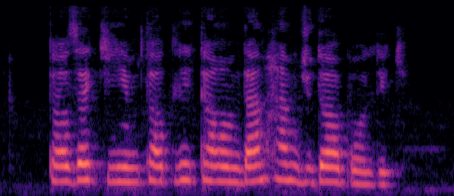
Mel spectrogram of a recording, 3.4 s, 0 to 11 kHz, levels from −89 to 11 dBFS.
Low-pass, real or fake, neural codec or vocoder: 9.9 kHz; fake; vocoder, 22.05 kHz, 80 mel bands, WaveNeXt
